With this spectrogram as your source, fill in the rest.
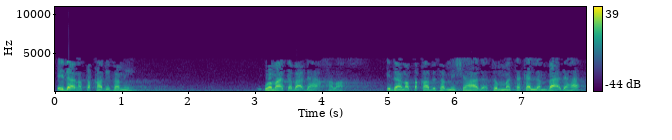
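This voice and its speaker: A man preaching a fervent sermon to a large crowd, his voice climbing to high, emphatic peaks. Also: moderate pace, pauses often. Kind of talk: impassioned sermon. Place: large lecture hall before a crowd. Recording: tinny phone-like sound with long hall reverb.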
